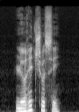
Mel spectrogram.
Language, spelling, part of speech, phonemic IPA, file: French, rez-de-chaussée, noun, /ʁe.d(ə).ʃo.se/, Fr-rez-de-chaussée.ogg
- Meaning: ground floor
